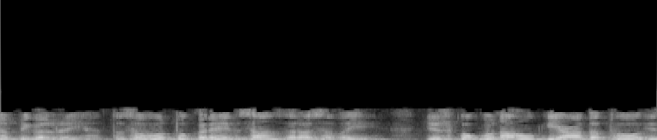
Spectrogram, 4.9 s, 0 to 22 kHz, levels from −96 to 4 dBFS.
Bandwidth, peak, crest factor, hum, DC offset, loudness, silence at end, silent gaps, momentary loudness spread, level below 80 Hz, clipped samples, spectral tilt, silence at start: 5.2 kHz; -8 dBFS; 16 dB; none; under 0.1%; -24 LUFS; 0 s; none; 8 LU; -50 dBFS; under 0.1%; -11.5 dB/octave; 0 s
